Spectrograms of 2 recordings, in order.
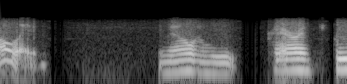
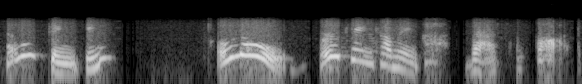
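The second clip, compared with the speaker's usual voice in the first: high-pitched acted "oh no", then a gasp; mock alarm; 12 semitones higher than usual. Teacher showing children how to notice negative thoughts, high mock alarm. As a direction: play catching a worried thought, very high, dropping at the end. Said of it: "negative thoughts. You notice".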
